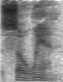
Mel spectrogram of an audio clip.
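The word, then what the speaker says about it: Samhain: when its I am hae in but it's pronounced so when so when which occurred on Halloween the night before All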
